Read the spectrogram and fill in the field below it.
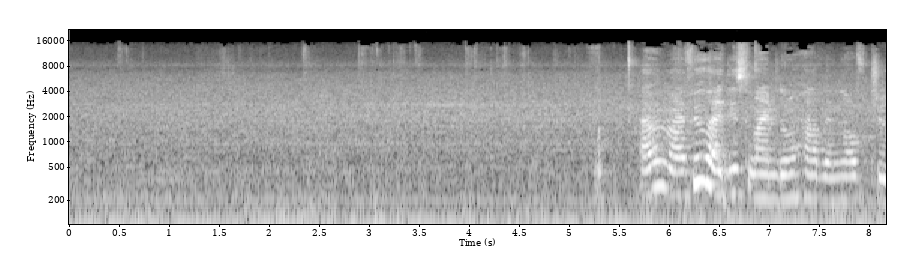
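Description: A lime is squeezed and twisted on a hand juicer, squishing wetly.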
